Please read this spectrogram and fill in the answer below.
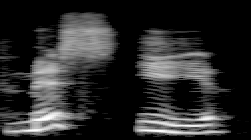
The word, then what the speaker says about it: missiology: I don't know how to pronounce that word. – Miss-e-ology. We're going to study Miss-e.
